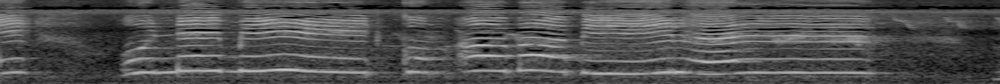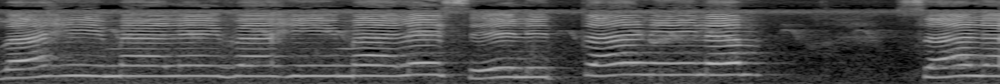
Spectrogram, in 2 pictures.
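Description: A young girl singing a qaseeda (Islamic devotional song) solo, without accompaniment, in long ornamented phrases. She pauses briefly for breath about half a second in, about four and a half seconds in, and near the end. The phrases after the middle pause sit lower in pitch.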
